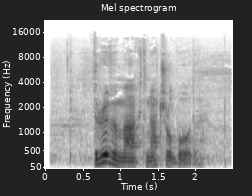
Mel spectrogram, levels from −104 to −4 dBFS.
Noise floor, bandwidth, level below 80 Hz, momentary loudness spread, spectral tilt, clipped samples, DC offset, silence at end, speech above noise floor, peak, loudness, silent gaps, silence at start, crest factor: -57 dBFS; 11 kHz; -80 dBFS; 15 LU; -6.5 dB/octave; under 0.1%; under 0.1%; 0.4 s; 31 dB; -8 dBFS; -27 LUFS; none; 0.65 s; 20 dB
